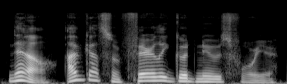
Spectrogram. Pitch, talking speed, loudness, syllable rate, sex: 135 Hz, 190 wpm, -17 LUFS, 4.3 syllables/s, male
